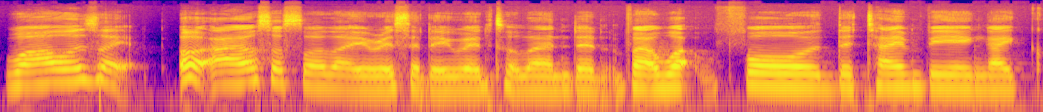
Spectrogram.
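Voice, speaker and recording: A young woman hosts a casual podcast conversation. Her voice sits fairly low for a woman and has a dark, mellow tone. She talks in a chatty, informal way, peppering her sentences with "like.". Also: moderate pace, smooth. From Rwanda. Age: young adult. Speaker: podcast host.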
